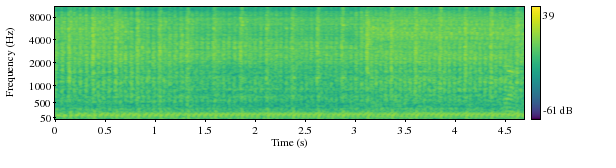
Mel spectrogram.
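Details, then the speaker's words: Vespa idling with a loose, uneven rattle riding on the engine beat; cause is a worn, flared (mekar) clutch housing, not yet replaced and kept as an example of internal engine trouble. "Nah itu berarti ada masalah di dalam mesin Vespa kalian masalahnya apa itu macam-macam kayak gitu bisa dari rumah kopling kali yang dialami sama si Bagol silver Mini rumah koplingnya itu udah Mekar"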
